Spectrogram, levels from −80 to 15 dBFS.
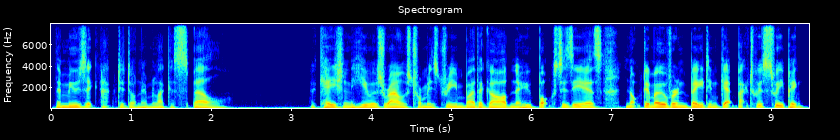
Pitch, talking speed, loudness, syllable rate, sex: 105 Hz, 210 wpm, -18 LUFS, 5.7 syllables/s, male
